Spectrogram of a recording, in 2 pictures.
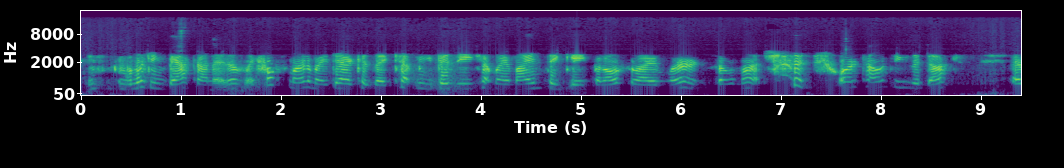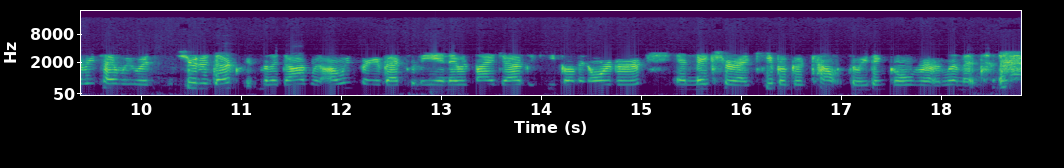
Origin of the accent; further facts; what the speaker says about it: Minnesota, United States; I'm from Minnesota, so I'll be deep in the Green Bay Packer territory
